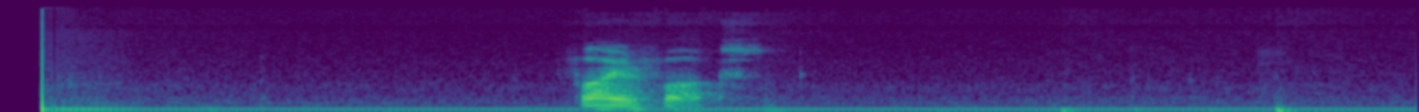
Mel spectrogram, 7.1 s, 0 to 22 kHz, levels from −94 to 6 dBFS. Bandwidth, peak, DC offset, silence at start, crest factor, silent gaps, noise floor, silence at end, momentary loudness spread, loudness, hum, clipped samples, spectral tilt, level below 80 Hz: 16.5 kHz; -4 dBFS; under 0.1%; 0.2 s; 26 dB; none; -47 dBFS; 0.45 s; 27 LU; -25 LUFS; none; under 0.1%; -7 dB/octave; -48 dBFS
